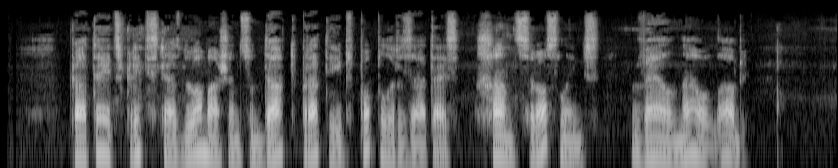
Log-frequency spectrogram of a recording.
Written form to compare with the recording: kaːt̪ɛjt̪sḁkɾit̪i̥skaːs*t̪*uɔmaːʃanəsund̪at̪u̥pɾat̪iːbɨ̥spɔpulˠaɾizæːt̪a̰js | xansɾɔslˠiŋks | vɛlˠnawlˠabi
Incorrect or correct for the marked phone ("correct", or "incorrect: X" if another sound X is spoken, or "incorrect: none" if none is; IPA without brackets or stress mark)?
incorrect: d̪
